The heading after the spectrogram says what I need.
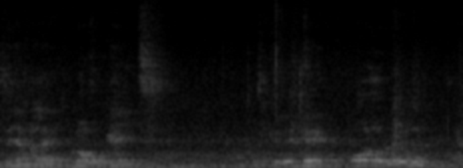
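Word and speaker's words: Gow-Gates: Y se llama la de Go Gates. Se escribe G-O-W y Gates como puertas en inglés. Go Gates.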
